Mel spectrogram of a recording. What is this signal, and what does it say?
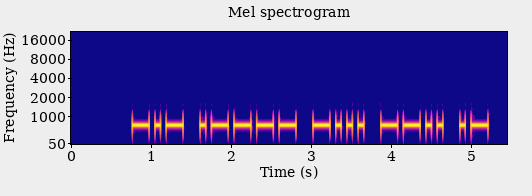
Morse code, heard as a keyed tone, about 17 wpm, 700 Hz. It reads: K1BZA
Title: USA Call Signs - 5 Characters - Repeated 3x - 17wpm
